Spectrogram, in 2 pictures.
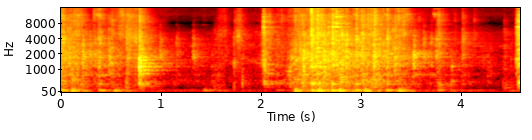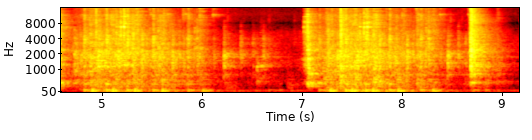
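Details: Pull-start generator not run since last winter: about four separate rope pulls, each a short rasping crank that dies off with no firing between them. It won't start; the owner suspects he's forgotten some detail.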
